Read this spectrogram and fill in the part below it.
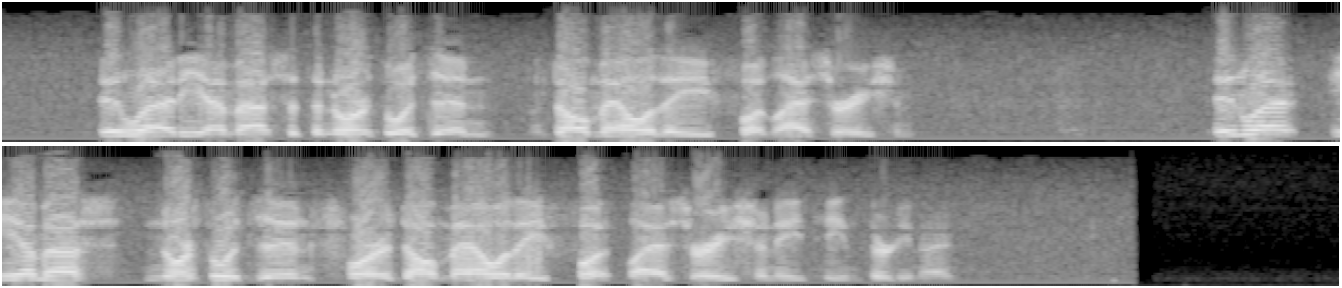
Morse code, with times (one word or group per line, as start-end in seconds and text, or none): none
